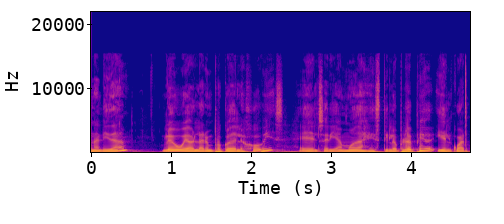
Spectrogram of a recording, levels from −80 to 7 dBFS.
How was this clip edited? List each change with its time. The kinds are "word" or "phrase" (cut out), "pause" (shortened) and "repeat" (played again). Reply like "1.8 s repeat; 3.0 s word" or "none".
2.8 s word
